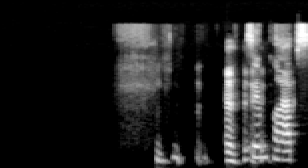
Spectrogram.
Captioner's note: laughs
